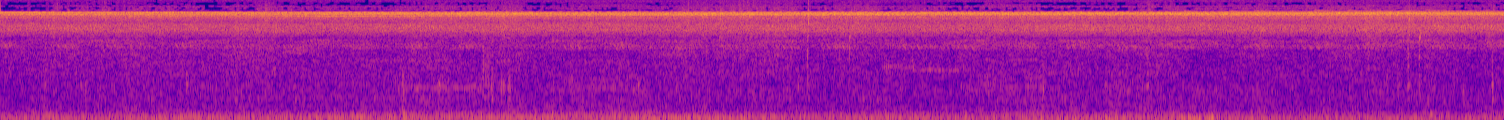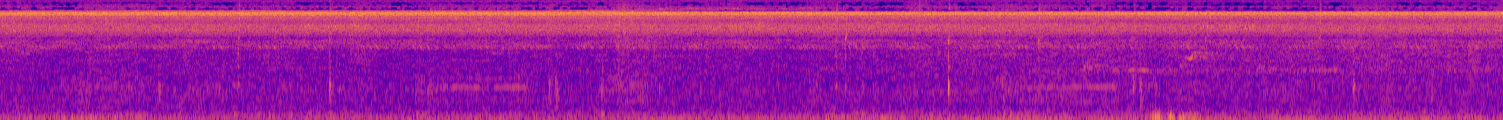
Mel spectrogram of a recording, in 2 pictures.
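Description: Steady, high-pitched drone of forest insects, with a low rumble beneath it. A short low thump about three seconds before the end is the loudest sound.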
